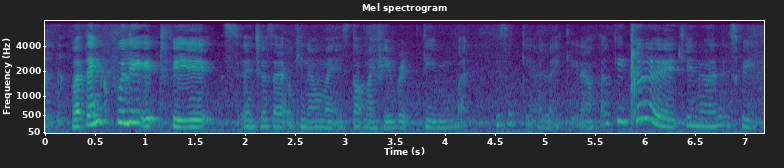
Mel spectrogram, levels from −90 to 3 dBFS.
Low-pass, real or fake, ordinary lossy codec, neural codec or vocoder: 7.2 kHz; fake; none; vocoder, 44.1 kHz, 128 mel bands every 256 samples, BigVGAN v2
